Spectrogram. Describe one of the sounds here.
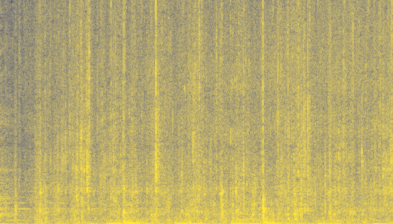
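A heavy log scrapes along the ground as it is dragged.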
